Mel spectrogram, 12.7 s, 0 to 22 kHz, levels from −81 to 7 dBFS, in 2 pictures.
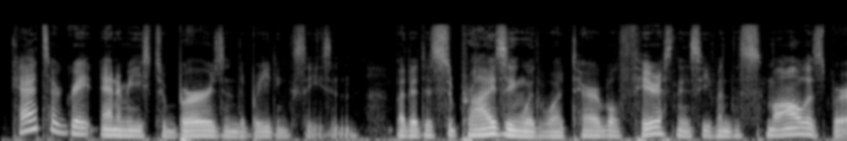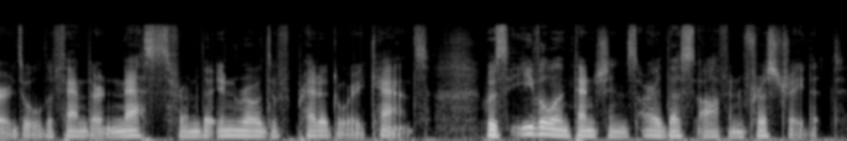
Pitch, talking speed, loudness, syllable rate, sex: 110 Hz, 185 wpm, -20 LUFS, 5.6 syllables/s, male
